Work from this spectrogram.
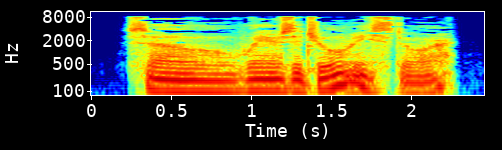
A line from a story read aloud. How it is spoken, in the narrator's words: Roxy purred happily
